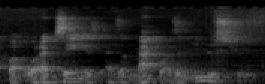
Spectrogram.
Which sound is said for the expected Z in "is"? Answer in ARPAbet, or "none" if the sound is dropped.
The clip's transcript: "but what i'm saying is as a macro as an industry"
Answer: Z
